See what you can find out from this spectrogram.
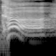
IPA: k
